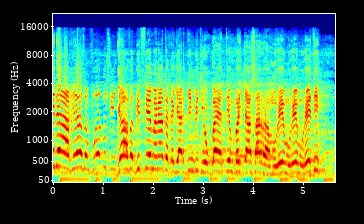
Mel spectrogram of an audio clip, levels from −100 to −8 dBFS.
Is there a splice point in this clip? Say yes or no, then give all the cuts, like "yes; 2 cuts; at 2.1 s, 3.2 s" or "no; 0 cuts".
yes; 1 cut; at 1.1 s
